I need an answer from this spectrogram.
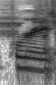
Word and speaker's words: Torre: Torre, is that how you say her name? Yeah, Torre Anchors Group.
